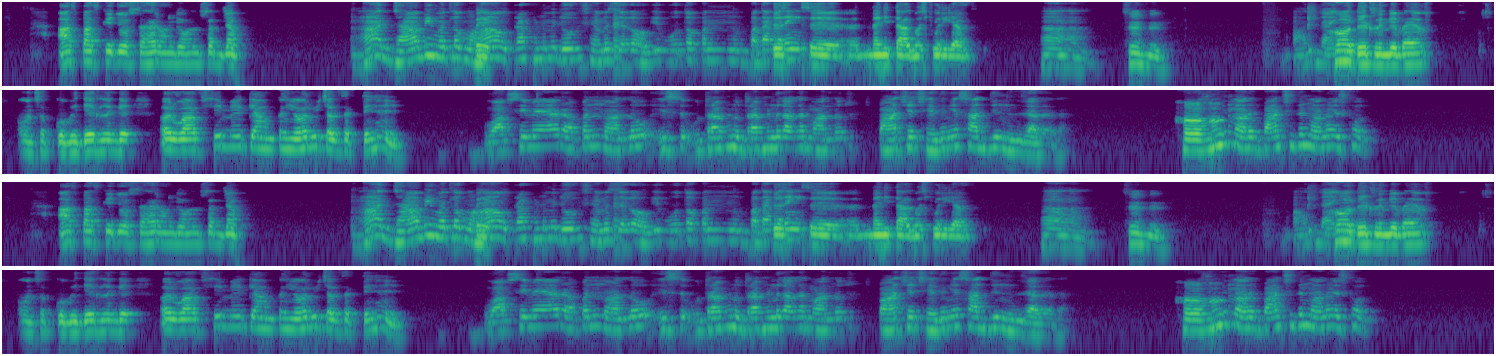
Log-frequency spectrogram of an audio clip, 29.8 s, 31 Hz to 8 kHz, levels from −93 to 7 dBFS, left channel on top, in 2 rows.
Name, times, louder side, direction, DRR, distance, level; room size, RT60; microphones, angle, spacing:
voice 1, 0.6-2.4 4.7-4.9 7.7-9.7 11.3-11.6 13.0-14.3 15.1-16.2 16.5-18.9 26.7-27.2, left 4 dB, 45° left, 0.4 m, -23 dB
voice 2, 3.5-8.0 10.4-10.9 12.9-13.6 19.7-23.4 23.7-25.5 27.2-28.6, left 1 dB, 20° left, 1.7 m, -29 dB
5.1 x 4.3 x 5.2 m
head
